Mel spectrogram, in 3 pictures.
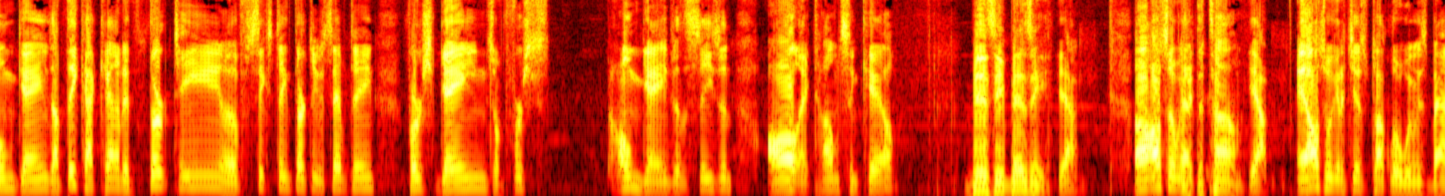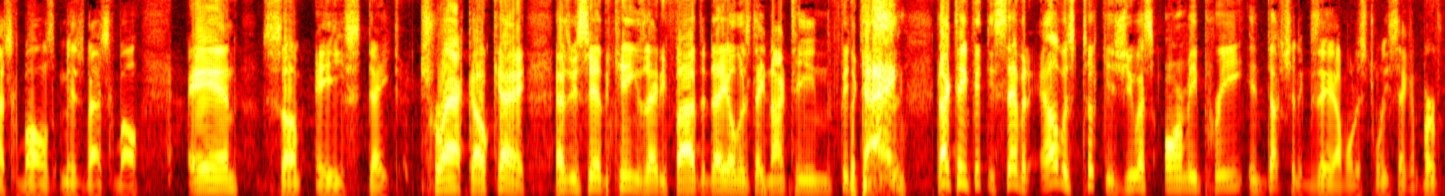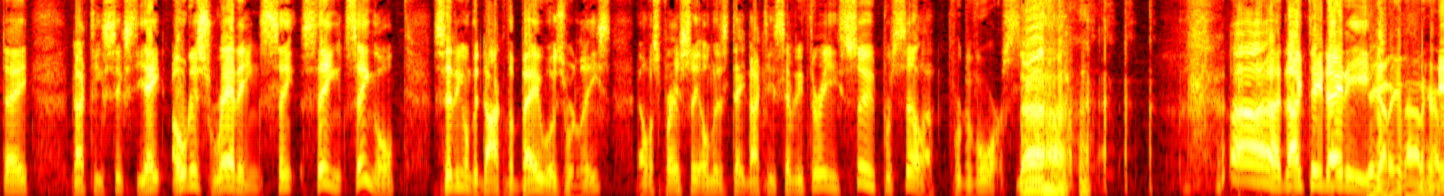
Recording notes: Was a “Women Rock Wednesday” LIVE from YesDog Grill! On The Ticket 95.3 Fm/970 AM, Ritter Communications Tubetown 21!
